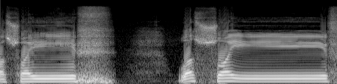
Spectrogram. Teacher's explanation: আমরা অনেকে বলি ওয়াসসাইব। ওয়াসসাইব বললে ভুল হবে, শেষে ফা আছে, মুখ দিয়ে বাতাস বেরবে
